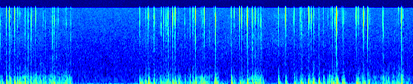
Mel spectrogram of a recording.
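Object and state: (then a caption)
Ceramic mosaic tile sheet. Long nails scratch and tap across a white ceramic mosaic tile sheet, making quick clicking taps and rattly scraping over a low rumble. The sound comes in busy bursts with a short quiet pause after the first second and a half.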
